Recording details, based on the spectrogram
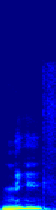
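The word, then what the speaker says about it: に: okay nah and then we have knee like needle knee pulling some thread and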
